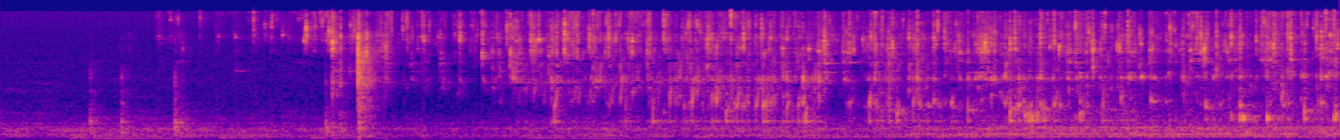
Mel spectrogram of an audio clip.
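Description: Grape vinegar poured from a bottle into a container: quiet handling clicks, then from about two and a half seconds in a steady splashing, trickling pour with gurgles.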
